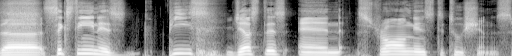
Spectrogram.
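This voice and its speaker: The man's voice sits at a fairly high pitch with ordinary pitch variation. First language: not English. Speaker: radio co-host. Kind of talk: casual chat.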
